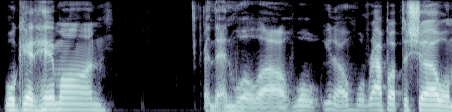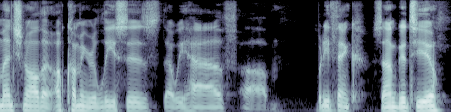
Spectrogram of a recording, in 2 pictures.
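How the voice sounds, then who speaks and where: A man's voice: mid-range voice, steady tone, normal speed, no echo, clean studio sound. A man hosting a podcast in a casual, informal interview style, addressing the guest like a buddy. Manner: informal, says "man" often. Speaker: podcast host.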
